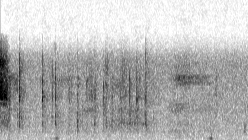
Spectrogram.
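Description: Computer keyboard typing: a quick run of faint keystrokes as a short word is typed in.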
